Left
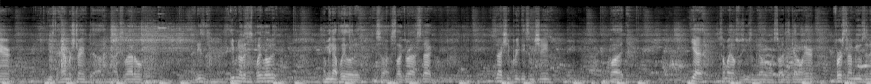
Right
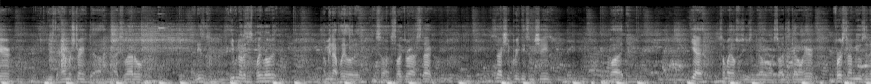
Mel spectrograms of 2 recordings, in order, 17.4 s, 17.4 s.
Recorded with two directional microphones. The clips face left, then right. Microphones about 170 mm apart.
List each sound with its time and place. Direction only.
1.0 s a man's voice: 5° left (ahead or behind)
4.6 s speech: 5° left (ahead or behind)
6.5 s a man's voice: 35° left (ahead or behind)
7.9 s a man's voice: 5° left (ahead or behind)
9.9 s a man's voice: 5° left (ahead or behind)
12.2 s speech: centre (ahead or behind)
13.8 s a man's voice: 5° left (ahead or behind)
